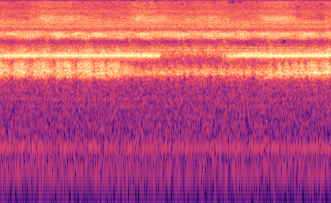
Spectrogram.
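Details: Frogs calling at night, said to call the rain: a dense chorus of rapid pulsed croaks, roughly four a second, layered over steady high buzzing bands, with a faint low hum beneath.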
